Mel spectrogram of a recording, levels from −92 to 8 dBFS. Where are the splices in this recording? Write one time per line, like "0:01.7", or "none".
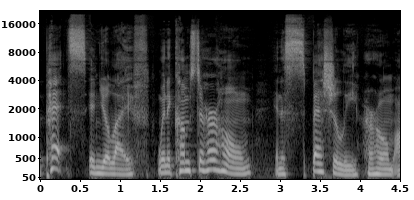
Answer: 0:01.4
